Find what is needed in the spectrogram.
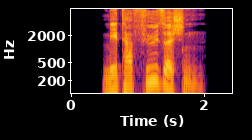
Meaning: inflection of metaphysisch: 1. strong genitive masculine/neuter singular 2. weak/mixed genitive/dative all-gender singular 3. strong/weak/mixed accusative masculine singular 4. strong dative plural
- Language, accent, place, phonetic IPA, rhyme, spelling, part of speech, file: German, Germany, Berlin, [metaˈfyːzɪʃn̩], -yːzɪʃn̩, metaphysischen, adjective, De-metaphysischen.ogg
